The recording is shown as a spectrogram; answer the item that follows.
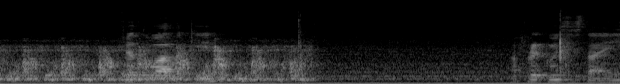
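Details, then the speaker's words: Fetal heart of twin B in a twin pregnancy on obstetric ultrasound Doppler: rapid, regular whooshing pulses at about 150 per minute, very similar to twin A, then quieter room sound; normal fetal heart sounds. "Denne er foster B. Frekvensen er på 150. Meget lig hinanden."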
